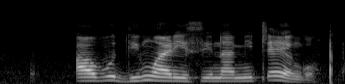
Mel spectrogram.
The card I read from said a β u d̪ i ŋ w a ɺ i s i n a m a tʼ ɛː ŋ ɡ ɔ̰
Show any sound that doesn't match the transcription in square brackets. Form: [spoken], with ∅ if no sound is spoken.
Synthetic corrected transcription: a β u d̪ i ŋ w a ɺ i s i n a m [i] tʼ ɛː ŋ ɡ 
